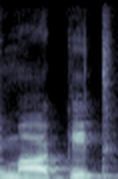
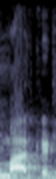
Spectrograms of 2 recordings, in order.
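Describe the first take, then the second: First: मार्केट as 'maaa-kit', silent R; long first vowel in मार्केट, short 'kit' ending; correct pronunciation. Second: मार्केट with R and 'ket'; common Indian pronunciation. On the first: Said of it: "लेकिन होता सही मार्केट". (मार्केट को 'माऽ-किट' बोलें) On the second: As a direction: say मार्केट as 'maar-ket'. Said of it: "इसको बोलते हैं मार्केट". (आम बोलचाल वाला मार्केट, 'र' के साथ) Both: Shown as a demonstration.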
